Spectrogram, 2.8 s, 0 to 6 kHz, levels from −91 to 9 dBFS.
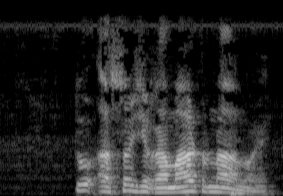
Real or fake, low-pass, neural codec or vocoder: real; 5.4 kHz; none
